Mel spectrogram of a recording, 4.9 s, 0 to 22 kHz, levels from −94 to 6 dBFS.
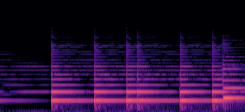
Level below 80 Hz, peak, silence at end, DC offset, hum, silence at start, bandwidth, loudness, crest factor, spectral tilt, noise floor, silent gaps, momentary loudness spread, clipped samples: -74 dBFS; -20 dBFS; 0 s; under 0.1%; none; 0 s; 6.6 kHz; -35 LUFS; 14 dB; -7 dB/octave; -58 dBFS; none; 10 LU; under 0.1%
